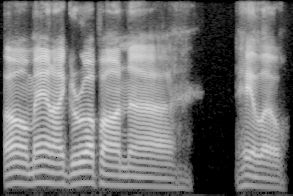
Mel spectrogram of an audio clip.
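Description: A man's voice: fairly low pitch, measured pace, sharp tone, smooth, no room sound, studio quality. A man, a voice actor, chatting casually as an interview guest, telling stories in a joking, self-deprecating way.

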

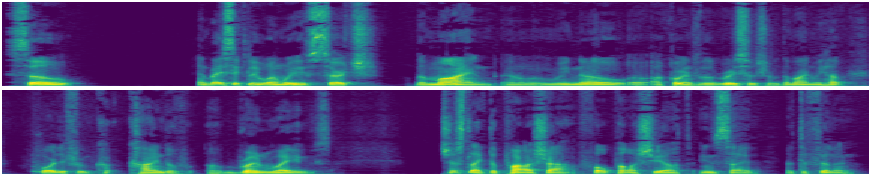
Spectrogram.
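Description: A middle-aged Israeli man with an accent, telling his life story in halting English full of restarts and fillers. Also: on the low side, creaky, a little mellow. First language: Hebrew. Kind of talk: personal storytelling and explanation.

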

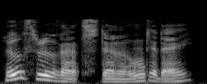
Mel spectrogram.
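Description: Casting: male narrator as smooth storybook schemer, falsely gentle, pious-sounding, drawn-out and insinuating. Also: a little high, very animated, no room sound, full character voice. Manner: pastor-like, mild, insinuating, drawn-out.

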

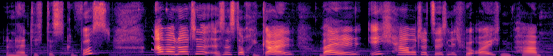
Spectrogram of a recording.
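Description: A young woman hosting a gaming video, giving casual, animated and excitable commentary into a close desk microphone. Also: high voice. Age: young adult. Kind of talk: casual let's-play commentary. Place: small indoor streaming room. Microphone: close desk microphone on an arm. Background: faint music.

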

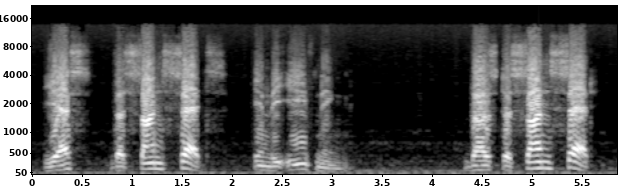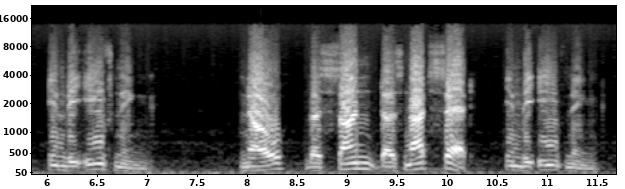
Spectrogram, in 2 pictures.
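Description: A man reading an English textbook lesson aloud in a measured, deliberate teaching manner, enunciating each drill sentence. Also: on the low side, sing-song, faint music behind, low-quality recording.

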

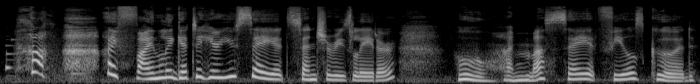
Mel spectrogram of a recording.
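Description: A woman's voice: fairly high pitch, animated, unhurried. A woman voicing a sly, centuries-old fox spirit priestess who teases and enjoys herself, in a video game. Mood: gleeful. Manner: teasing, amused, playful.

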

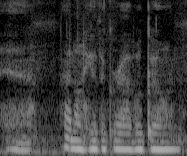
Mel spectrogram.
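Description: An actress as a low, whispering anxious young woman. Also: little pitch movement, lightly acted. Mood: hushed, coaxing. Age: young adult. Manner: hushed, whispering, slow and deliberate. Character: younger backwoods woman, anxious, scolding accomplice. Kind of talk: whispered ASMR roleplay. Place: indoor room, seated at a table. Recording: close-up mic with clear background noise.

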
